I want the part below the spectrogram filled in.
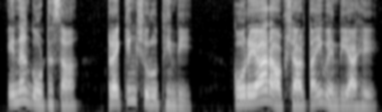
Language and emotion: Sindhi, neutral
